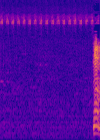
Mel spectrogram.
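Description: Faint insect chirping: a thin, high-pitched trill of rapid, even pulses over low room hiss in a pause. A man's voice starts just before the end.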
